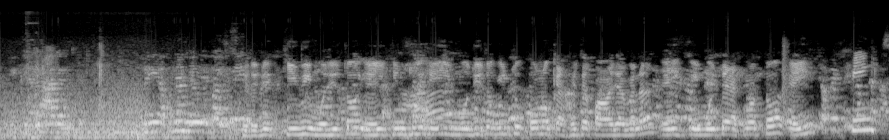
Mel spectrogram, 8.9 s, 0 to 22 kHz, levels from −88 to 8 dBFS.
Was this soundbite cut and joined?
no; 0 cuts

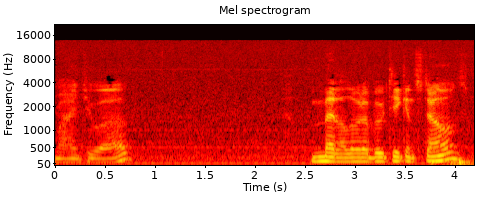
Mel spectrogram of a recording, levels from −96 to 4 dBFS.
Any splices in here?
no; 0 cuts

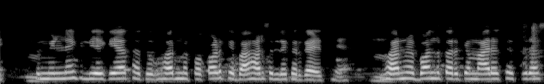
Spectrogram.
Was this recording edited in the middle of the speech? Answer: no; 0 cuts

